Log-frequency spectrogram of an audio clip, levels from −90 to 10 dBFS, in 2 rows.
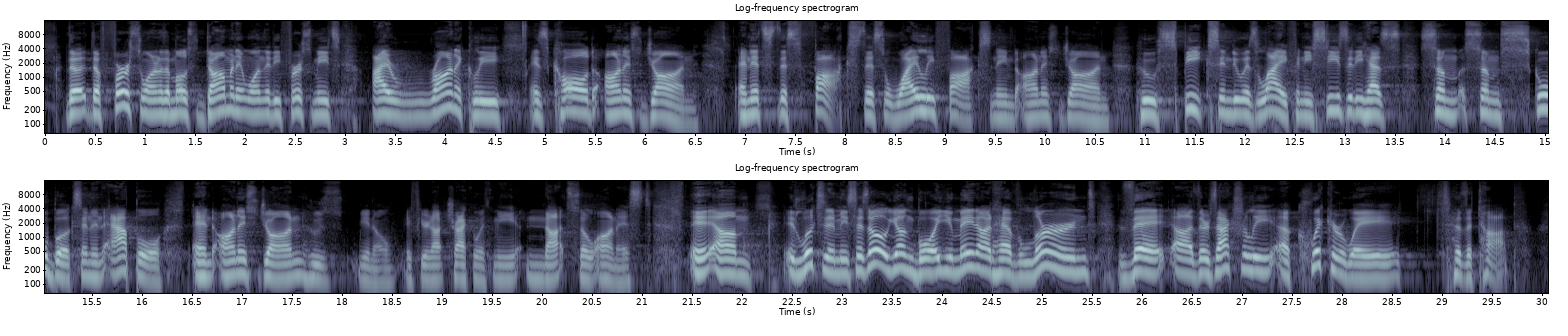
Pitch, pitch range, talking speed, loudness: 160 Hz, 140-180 Hz, 175 wpm, -22 LUFS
